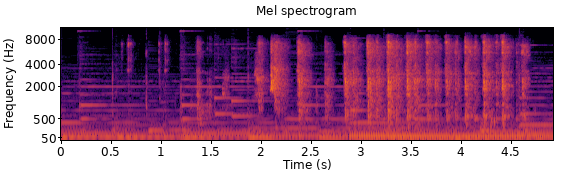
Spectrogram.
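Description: Rapid, continuous clatter of a single keyboard key being spammed over and over during a video game session, forming a dense rattling burst that grows busier midway, layered over a steady tonal music bed.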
